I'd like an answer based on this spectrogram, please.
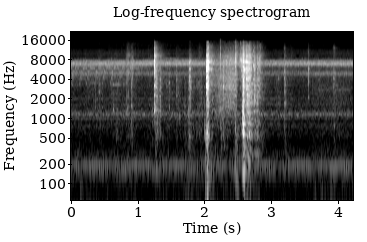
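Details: Sharp clicks and rattling bursts over a steady electrical hum, with no animal voice heard.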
